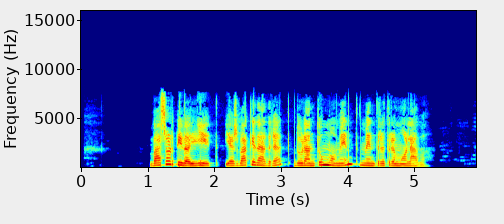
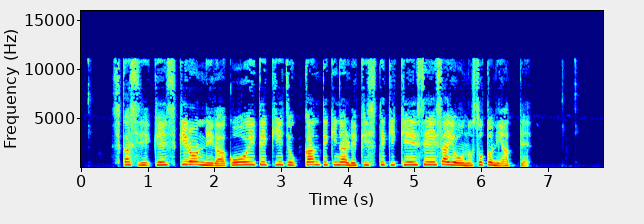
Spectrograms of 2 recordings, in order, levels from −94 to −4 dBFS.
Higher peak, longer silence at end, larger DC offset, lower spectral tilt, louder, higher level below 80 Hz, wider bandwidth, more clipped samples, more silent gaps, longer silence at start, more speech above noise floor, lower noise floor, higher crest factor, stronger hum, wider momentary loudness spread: about the same, -2 dBFS vs -4 dBFS; second, 0.8 s vs 1.15 s; neither; about the same, -4 dB/octave vs -4.5 dB/octave; first, -17 LUFS vs -20 LUFS; first, -52 dBFS vs -72 dBFS; second, 8 kHz vs 11.5 kHz; neither; neither; first, 1.05 s vs 0.5 s; about the same, 50 dB vs 48 dB; about the same, -67 dBFS vs -68 dBFS; about the same, 18 dB vs 16 dB; neither; about the same, 8 LU vs 8 LU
